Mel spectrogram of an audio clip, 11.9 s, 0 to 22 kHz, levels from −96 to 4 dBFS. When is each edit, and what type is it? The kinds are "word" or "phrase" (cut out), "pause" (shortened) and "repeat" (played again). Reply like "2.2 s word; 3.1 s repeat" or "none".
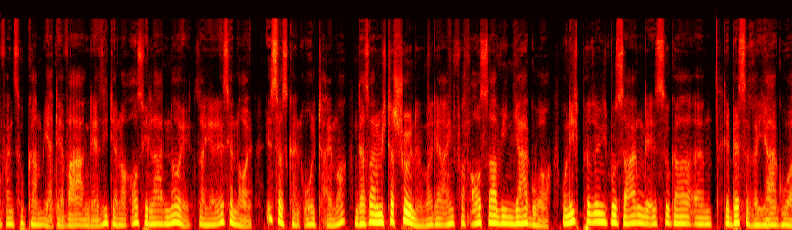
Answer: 3.9 s pause; 5.3 s pause; 8.3 s pause; 10.8 s pause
